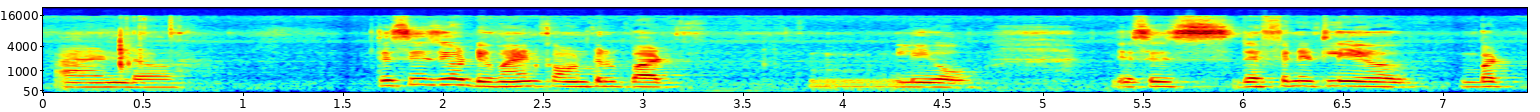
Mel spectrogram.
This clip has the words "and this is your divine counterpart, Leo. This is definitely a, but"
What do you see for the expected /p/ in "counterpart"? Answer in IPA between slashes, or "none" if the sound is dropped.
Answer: /b/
